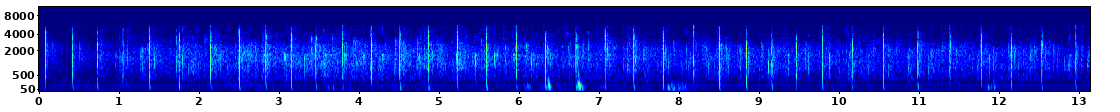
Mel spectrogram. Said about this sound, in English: but we've got a number of foster carers in the church this morning even, and I think we should just stand and just applaud them. Should we just want to thank you?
